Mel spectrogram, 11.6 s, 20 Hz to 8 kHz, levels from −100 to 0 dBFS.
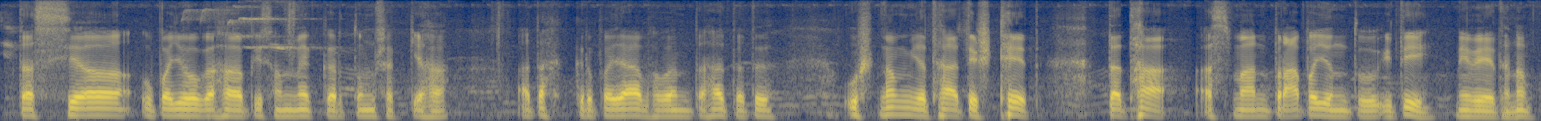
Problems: constant background noise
